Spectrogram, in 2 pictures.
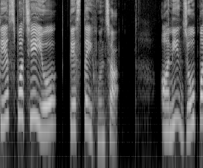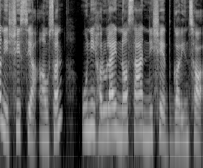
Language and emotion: Nepali, neutral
